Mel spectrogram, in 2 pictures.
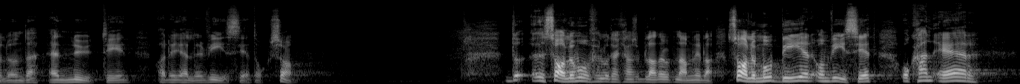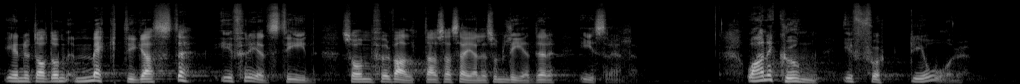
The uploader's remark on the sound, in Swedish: Inspelning från Immanuelskyrkan Skövde.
